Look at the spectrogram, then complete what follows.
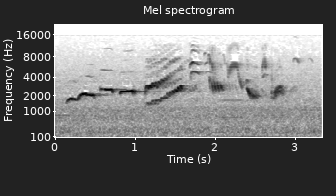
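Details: A Eurasian blackbird in Utrecht on 9 June 2014 sings a mellow, fluty whistled phrase that breaks into a run of high, squeaky twittering notes; nothing else stands out.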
